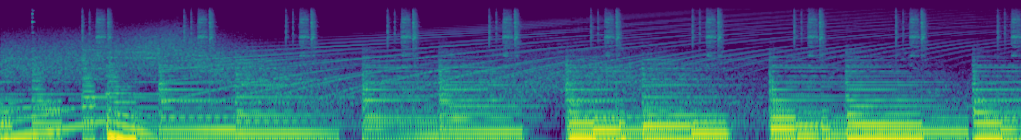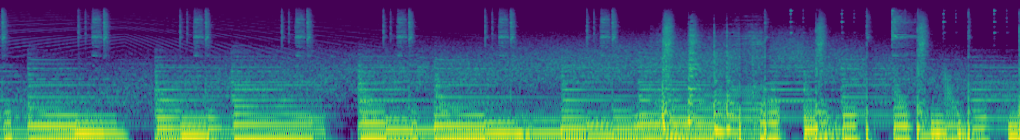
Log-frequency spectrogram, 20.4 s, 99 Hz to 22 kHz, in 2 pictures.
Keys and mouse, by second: 0.5 -, 1.6 click, 2.5 click, 3.5 click, 4.1 click, 4.5 click, 5.1 click, 6.1 ctrl+shift+click, 7.7 -, 8.1 space, 8.6 =, 10.1 =, 11.3 -, 13.1 space, 13.5 click, 13.8 =, 14.3 space, 16.5 BackSpace.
